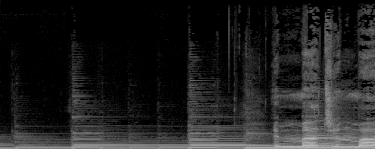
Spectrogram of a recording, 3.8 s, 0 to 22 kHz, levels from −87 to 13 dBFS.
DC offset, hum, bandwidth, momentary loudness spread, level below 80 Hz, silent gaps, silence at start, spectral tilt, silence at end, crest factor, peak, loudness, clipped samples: under 0.1%; none; over 20 kHz; 16 LU; -46 dBFS; none; 0 s; -5.5 dB/octave; 0 s; 18 dB; -2 dBFS; -21 LUFS; under 0.1%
